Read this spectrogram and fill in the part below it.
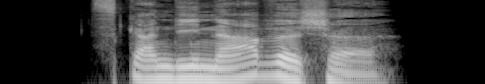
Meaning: inflection of skandinavisch: 1. strong/mixed nominative/accusative feminine singular 2. strong nominative/accusative plural 3. weak nominative all-gender singular
- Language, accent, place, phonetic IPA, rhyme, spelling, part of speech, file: German, Germany, Berlin, [skandiˈnaːvɪʃə], -aːvɪʃə, skandinavische, adjective, De-skandinavische.ogg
